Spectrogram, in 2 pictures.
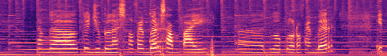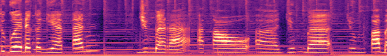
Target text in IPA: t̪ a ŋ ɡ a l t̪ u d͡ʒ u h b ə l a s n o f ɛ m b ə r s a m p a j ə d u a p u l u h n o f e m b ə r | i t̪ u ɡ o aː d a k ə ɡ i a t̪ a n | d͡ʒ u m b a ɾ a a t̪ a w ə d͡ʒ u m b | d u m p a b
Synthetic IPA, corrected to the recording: t̪ a ŋ ɡ a l t̪ u d͡ʒ u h b ə l a s n o f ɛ m b ə r s a m p a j ə d u a p u l u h n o f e m b ə r | i t̪ u ɡ u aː d a k ə ɡ i a t̪ a n | d͡ʒ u m b a ɾ a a t̪ a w ə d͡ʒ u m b | d͡ʒ u m p a b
